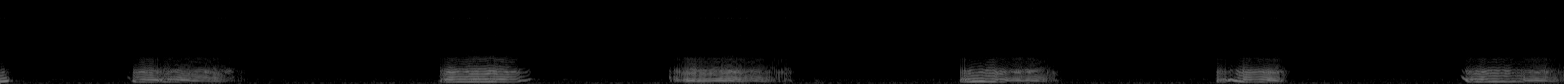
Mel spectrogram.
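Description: Regular, rattling, somewhat tonal snores at about 23 per minute, each lasting about a second, in a quiet room; snoring.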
